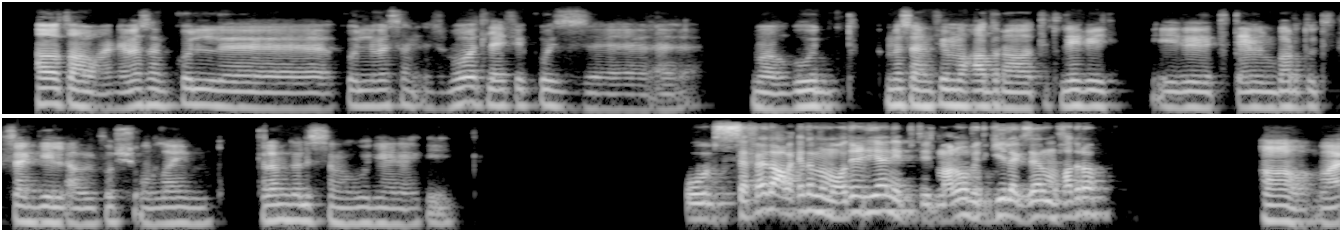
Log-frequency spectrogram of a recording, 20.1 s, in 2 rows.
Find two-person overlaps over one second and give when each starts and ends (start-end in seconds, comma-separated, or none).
none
